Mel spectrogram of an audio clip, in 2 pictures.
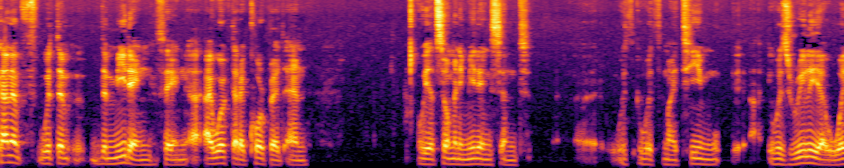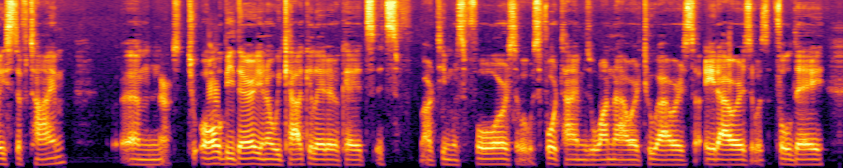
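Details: Adult man speaking; normal speech.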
